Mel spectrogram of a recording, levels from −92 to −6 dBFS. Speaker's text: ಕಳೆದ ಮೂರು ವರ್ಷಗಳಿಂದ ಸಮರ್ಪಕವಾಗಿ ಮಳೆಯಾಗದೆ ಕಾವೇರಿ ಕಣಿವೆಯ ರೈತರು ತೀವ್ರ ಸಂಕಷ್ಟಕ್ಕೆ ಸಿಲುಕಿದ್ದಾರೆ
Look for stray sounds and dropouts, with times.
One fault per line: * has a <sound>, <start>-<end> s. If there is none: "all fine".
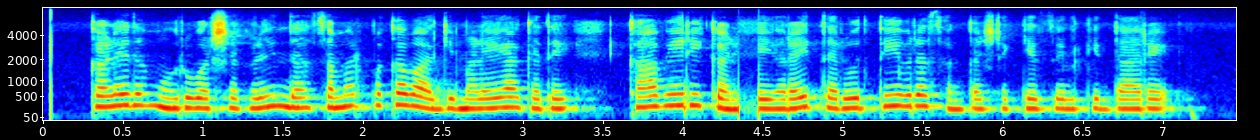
* has a dropout, 4.3-4.5 s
